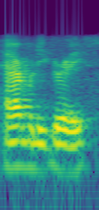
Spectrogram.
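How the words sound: The name is said with an American pronunciation. "since I'm American, I pronounce it"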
